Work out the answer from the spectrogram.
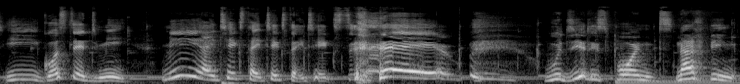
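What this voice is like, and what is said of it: Zimbabwean accent. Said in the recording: “I'm now back to my Zimbabwean accent.”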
